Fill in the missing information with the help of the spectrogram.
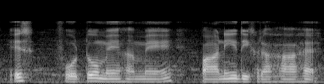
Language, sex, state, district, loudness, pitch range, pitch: Hindi, male, Assam, Kamrup Metropolitan, -19 LUFS, 120-135 Hz, 125 Hz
